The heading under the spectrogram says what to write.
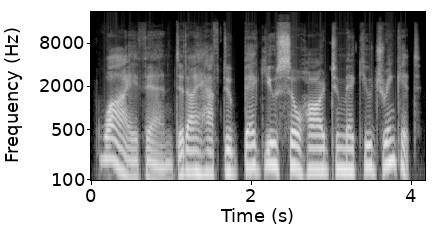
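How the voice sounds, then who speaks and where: A storyteller voicing a patient, motherly fairy who coaxes gently but firmly. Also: mid-range voice, big pitch swings, a little slow, no room sound, studio quality, voice pushed up. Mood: coaxing. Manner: gentle, coaxing and firm.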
